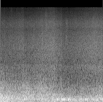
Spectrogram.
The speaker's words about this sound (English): in South St. Louis, and it is an absolute downpour out here. I actually have to move because I'm starting to get a little wet. Just constant lightning and thunder and cicadas screaming. This is kind of our summertime soundtrack here.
